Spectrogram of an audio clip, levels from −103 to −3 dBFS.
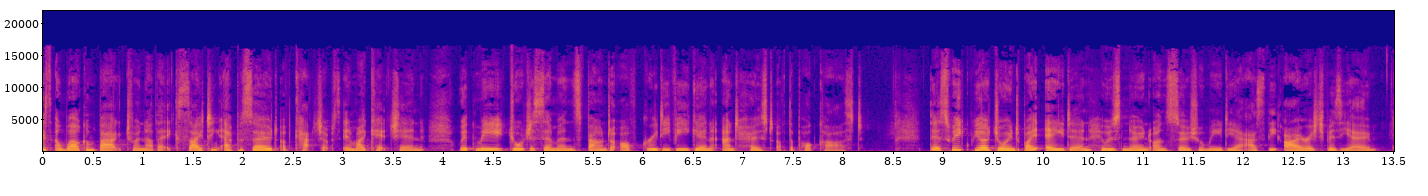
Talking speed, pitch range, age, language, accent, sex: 185 wpm, 190-230 Hz, 20-39, English, British, female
